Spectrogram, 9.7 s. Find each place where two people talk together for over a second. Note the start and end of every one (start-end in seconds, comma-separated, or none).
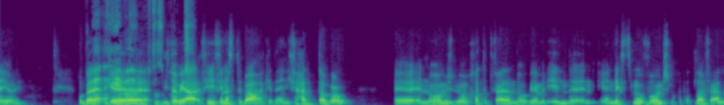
1.1-2.7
